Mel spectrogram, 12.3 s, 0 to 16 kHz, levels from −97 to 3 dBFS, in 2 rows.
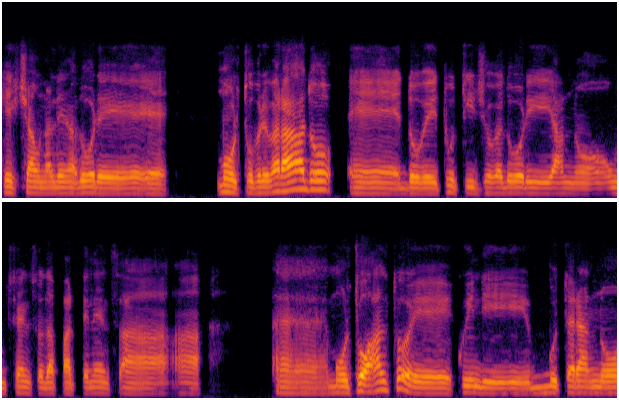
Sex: male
